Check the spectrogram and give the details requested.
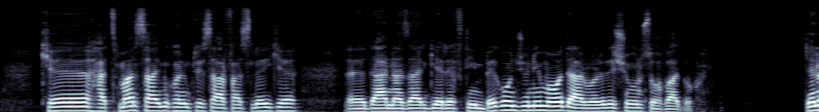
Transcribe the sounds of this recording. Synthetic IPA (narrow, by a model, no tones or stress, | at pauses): cʰe̞ɦæt̪ʰmænsæːjmiːko̞niːmt̪ʰujesæɾfæslɒːiːcʰe̞ | d̪æɾnæzæɾɟe̞ɾe̞ft̪iːmbe̞ɡo̞nd͡ʒuːniːmɒːd̪æɾmoːɾe̞d̪e̞ʃuːnsohbæt̪̚bo̞̰kʰo̞ni̥m | d͡ʒen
